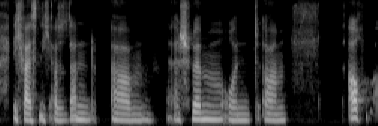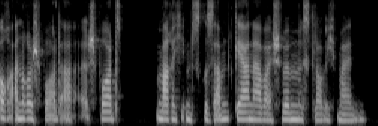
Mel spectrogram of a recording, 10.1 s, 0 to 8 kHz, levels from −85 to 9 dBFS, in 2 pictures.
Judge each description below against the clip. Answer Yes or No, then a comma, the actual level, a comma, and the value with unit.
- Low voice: No, medium, 165 Hz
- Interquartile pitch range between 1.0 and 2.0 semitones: No, narrow, 2.4 semitones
